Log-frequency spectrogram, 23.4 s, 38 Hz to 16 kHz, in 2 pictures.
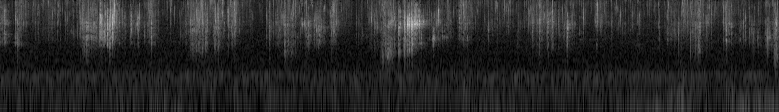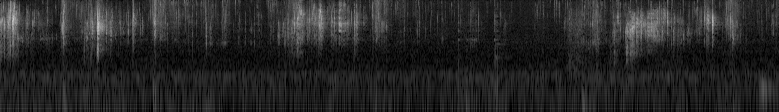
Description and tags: Oranges being squished in hands, even squelchier than the last take. Recorded with a Rode NGT2 mic into an M-Audio Fast Track Pro and Sony Vegas. Recorded in my kitchen.
Squelch, NGT2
